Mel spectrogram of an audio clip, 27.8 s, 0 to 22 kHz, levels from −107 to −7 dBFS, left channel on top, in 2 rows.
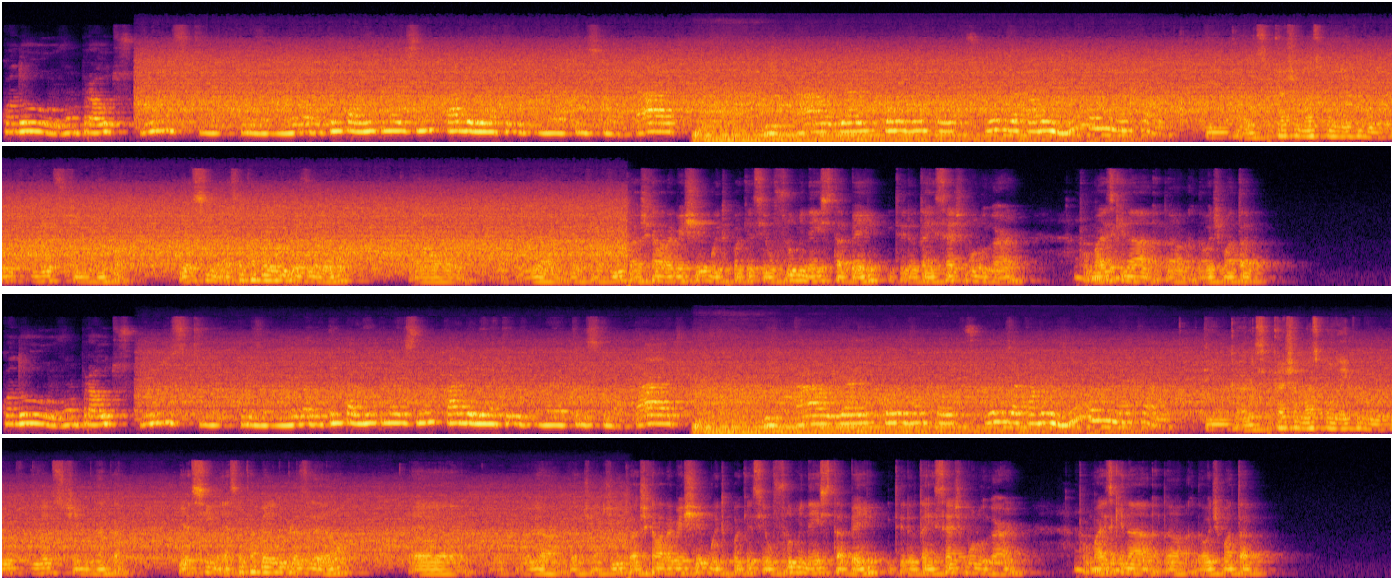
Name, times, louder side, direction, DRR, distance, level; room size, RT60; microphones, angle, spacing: voice 1, 0.0-6.8 7.6-11.7 24.6-25.1, equal, 20° right, -3 dB, 0.5 m, -20 dB
sound 1, 1.3-20.2, left 5 dB, 70° left, 0.4 m, -26 dB
sound 2, 6.9-11.7, equal, 15° left, 1.4 m, -27 dB
voice 2, 12.0-17.3 18.0-18.5 18.8-24.0 24.5-26.4, right 1 dB, 45° right, 1 dB, 0.8 m, -25 dB
4.0 x 2.9 x 2.7 m, 0.70 s
head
